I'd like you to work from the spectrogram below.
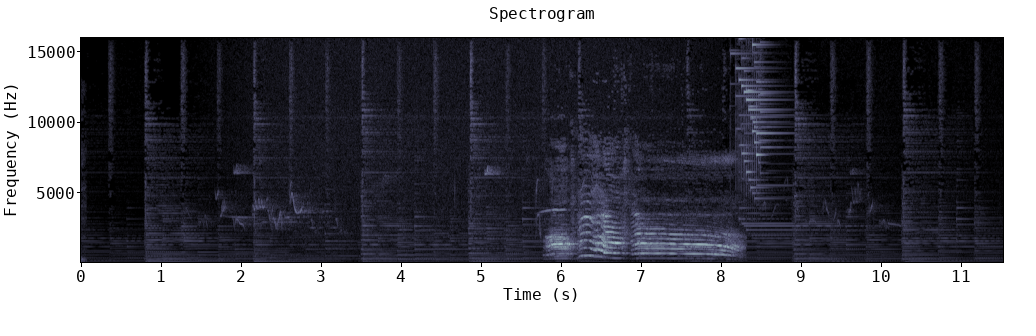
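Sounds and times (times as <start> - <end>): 
red rooster crowing before sunrise: 5.8 - 8.5.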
